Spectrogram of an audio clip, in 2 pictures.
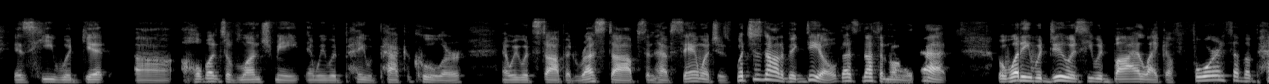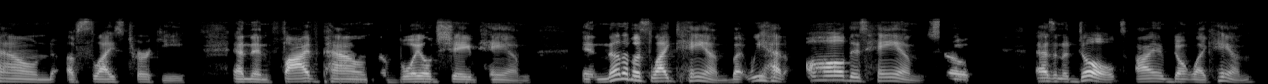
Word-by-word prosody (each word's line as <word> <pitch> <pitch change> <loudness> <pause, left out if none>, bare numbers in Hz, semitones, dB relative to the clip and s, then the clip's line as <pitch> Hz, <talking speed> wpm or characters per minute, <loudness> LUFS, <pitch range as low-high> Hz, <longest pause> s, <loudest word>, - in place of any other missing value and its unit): is 105 -1 -4
he 120 -1 -6
would 105 -3 -8
get, 115 +1 +1 0.3
uh, 95 -1 -5
a - - -7
whole 125 - -4
bunch 140 -2 -1
of 105 -3 -6
lunch 115 +1 -3
meat, 95 -3 -6
and 100 - -10
we 100 - -7
would 100 0 -8
pay 115 - -9
we - - -8
would 95 - -15
pack - - -3
a - - -23
cooler, 100 -3 -5 0.4
and 105 - -4
we 110 - -4
would 110 0 -5
stop - - +1
at - - -9
rest - - +2
stops - - +1
and - - -9
have - - -2
sandwiches 125 -9 -2
which 195 +3 +1
is 230 - -3
not 215 -5 +5
a - - -10
big 135 -2 -4
deal, 210 - +2
that's 165 +1 -2
nothing 170 -7 +2
wrong 110 -2 -2
with 100 - -9
that, - - +5 0.5
but 135 - +1
what 185 +5 +9
he 170 - +7
would 150 -4 -1
do 180 0 +7
is, 140 - -1
he 150 - -6
would 130 -5 -4
buy, 125 0 +4
like, 115 -4 -2
1/4 200 +3 +1
of 170 -4 -4
a - - -3
pound 125 -4 -3
of 115 - -3
sliced 120 -2 -1
turkey, 95 -6 -9 0.5
and 125 0 +1
then 115 -3 +1
5 135 +5 +5
pounds 125 -3 +1 0.2
of 105 -2 -23
boiled 125 0 +2
shaved 120 -3 0
ham, 100 -5 -5 0.5
and 120 -1 -2
none 200 - +3
of 250 - +3
us 185 -4 +4
liked 155 -1 +5
ham, 165 - -1
but - - -2
we - - -3
had - - 0 0.2
all 200 +1 +5
this 170 -5 -3
ham, 145 - -2
so, - - -2 0.7
as 150 -1 +2
an 140 - -6
adult, 130 - +3
I 135 +1 0
don't 125 -2 -2
like 105 -3 -4
ham, 115 - -7
125 Hz, 205 wpm, -24 LUFS, 110-150 Hz, 0.7 s, what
